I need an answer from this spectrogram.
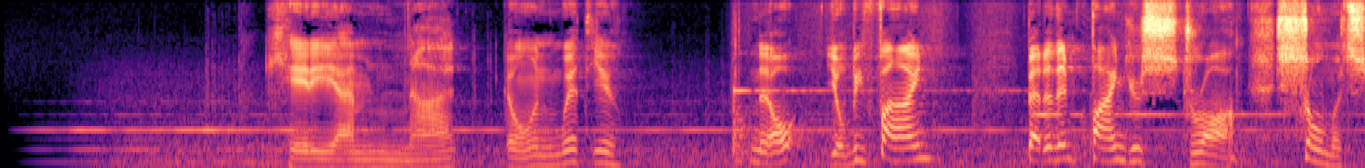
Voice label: Gaming Character Natural Voice NY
